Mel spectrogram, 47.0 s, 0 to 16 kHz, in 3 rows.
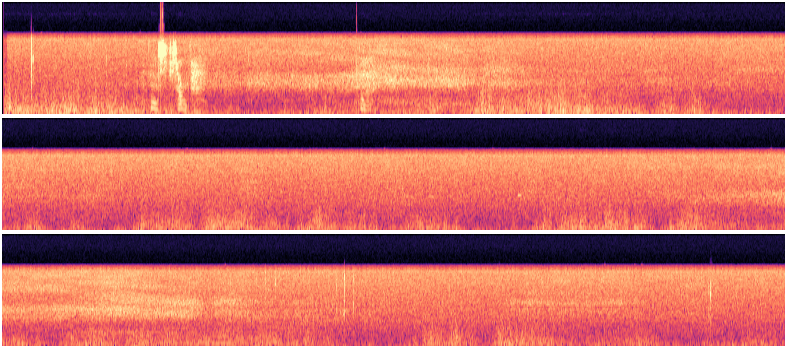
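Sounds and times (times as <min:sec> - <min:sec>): wind buffeting microphone: 0:00.0 - 0:46.9.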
